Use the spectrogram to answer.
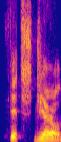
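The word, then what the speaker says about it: Fitz-Gerald: Basically, we want to keep an eye on, and that's Devin Fitzgerald. Now, Fitzgerald is spelled with a hyphen, so it's Fitz Gerald.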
